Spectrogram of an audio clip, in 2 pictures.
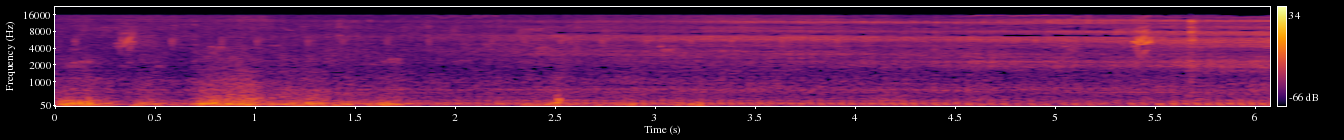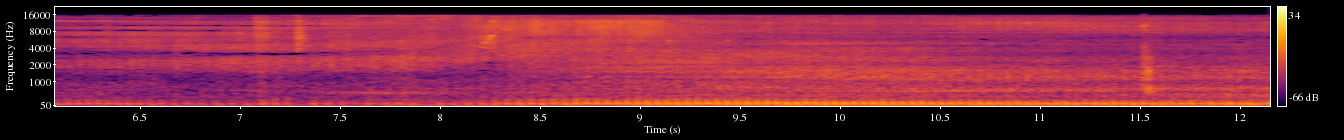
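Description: A motor vehicle's engine hum grows louder from about six seconds in, then runs loud and steady through the last few seconds as the vehicle comes near.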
